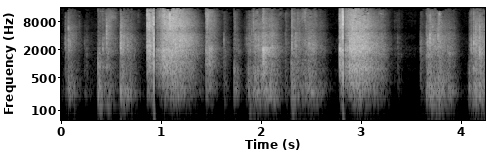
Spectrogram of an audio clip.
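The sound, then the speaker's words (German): Rhythmic thuds of the right foot and then the left foot stomping, followed by a sharp hand clap, repeating in a steady pattern of short, loud, percussive bursts with brief gaps between them. “Also du darfst mal so mit deinem Fuß, mit dem rechten und dann mit dem linken und dann mit der Hand klatschen.”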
